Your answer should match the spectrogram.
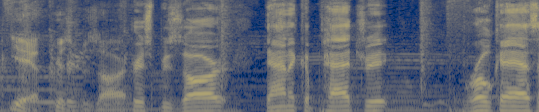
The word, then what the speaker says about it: Broussard: Yeah, Chris Broussard.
